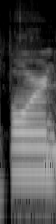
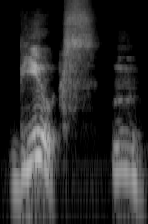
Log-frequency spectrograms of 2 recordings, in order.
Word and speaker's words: Beaux: But Bo, Bo is how his name is pronounced. A lot of people have been asking because it's spelled Beaux. It looks like it would be pronounced Bukes, but it's just Bo.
